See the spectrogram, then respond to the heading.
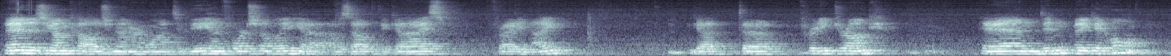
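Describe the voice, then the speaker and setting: An older man giving a memorial tribute to his mother, speaking haltingly with pauses and fillers. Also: a little high, little pitch movement, dark tone, slight background noise. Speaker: son giving a eulogy. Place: large echoing hall. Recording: echoey lo-fi hall recording from far off.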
